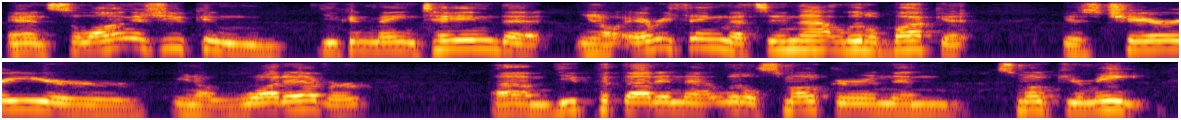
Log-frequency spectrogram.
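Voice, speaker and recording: A man's voice: fairly high pitch, moderate pace, mellow. A man hosting a live woodturning demonstration in his home shop, talking casually with plenty of fillers and restarts. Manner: rambling, many fillers and restarts. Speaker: woodturning livestream host. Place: home woodshop. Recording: muffled lo-fi stream audio.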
